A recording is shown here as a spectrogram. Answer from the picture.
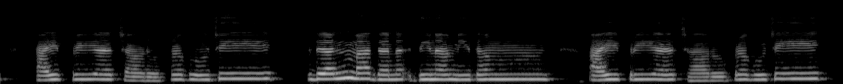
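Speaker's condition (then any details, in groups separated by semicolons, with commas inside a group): No condition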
